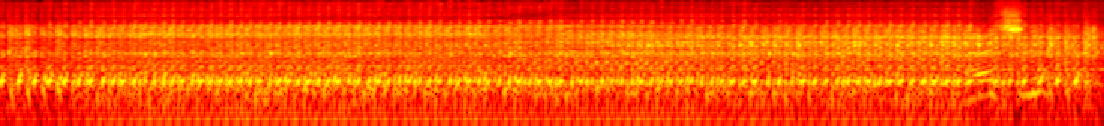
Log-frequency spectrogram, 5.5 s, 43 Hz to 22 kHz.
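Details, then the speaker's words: 1971 Johnson 20 hp outboard with high-idle problem, running on cylinder one only: low steady idle with even popping beat just before first mark, no stumbling; sounds as it normally should. "And like I said, see how it sounds the the, you know, goes down. Sounds more like it normally should."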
